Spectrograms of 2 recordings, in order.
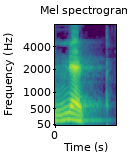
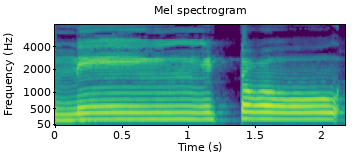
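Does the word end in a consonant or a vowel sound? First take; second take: consonant; vowel. First: The word ends sharply on the consonant. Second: The word ends with an extra vowel sound. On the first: The speaker calls it right. "इसे direct पढ़ा जाता है नेट" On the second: The speaker calls it wrong. "इसे ये नहीं पढ़ते हो नेटो"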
